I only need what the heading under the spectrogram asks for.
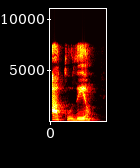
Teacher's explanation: donde encuentro la mayor fuerza de voz en la última sílaba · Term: sílaba tónica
